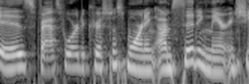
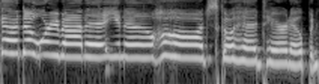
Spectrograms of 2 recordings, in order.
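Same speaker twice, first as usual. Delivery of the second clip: higher, fast breezy reassurance; mock cheerful dad; 8 semitones higher than usual. Dad waving off the torn box, breezy. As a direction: brush it off like a jolly dad. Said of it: "your dad's like".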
